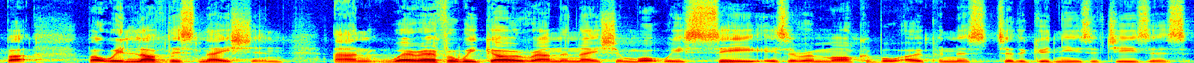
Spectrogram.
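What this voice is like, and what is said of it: Non-Scottish accent. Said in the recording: “You can tell by the accent that, you know, we weren't perhaps originally born here”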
